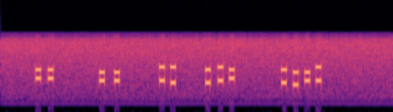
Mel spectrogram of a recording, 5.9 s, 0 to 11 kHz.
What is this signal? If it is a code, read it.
DTMF, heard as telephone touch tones, dialled by hand, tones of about 80 ms. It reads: 00 77 96 590 5179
